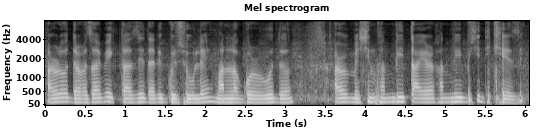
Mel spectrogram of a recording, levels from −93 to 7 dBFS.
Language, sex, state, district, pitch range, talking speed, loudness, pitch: Nagamese, male, Nagaland, Dimapur, 125-140 Hz, 215 wpm, -14 LUFS, 135 Hz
